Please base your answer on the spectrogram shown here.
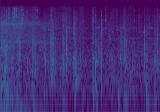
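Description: Horse hooves clip-clopping steadily in a video game as the rider sets off hard, a brisk, evenly spaced run of close hoofbeats over a busy game soundscape.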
